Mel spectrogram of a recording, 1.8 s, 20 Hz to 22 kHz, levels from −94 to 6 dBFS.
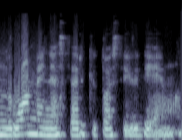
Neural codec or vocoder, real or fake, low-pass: none; real; 14.4 kHz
